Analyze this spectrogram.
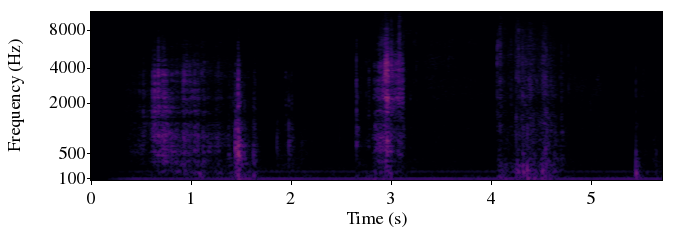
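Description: Close handling noise: rustling and crinkling in a few bursts, the loudest about three seconds in, with a small click near the end, over a faint steady hum.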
